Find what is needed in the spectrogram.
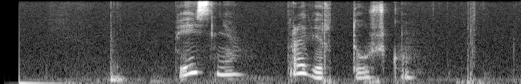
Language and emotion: Russian, sad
